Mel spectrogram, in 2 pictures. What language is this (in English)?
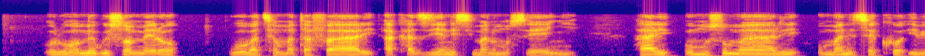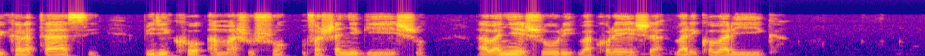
Rundi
